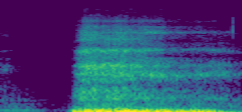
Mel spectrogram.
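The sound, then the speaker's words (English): A loud exhale rushes straight into the microphone after a brief quiet, a heavy breath with rumbling low-end distortion that lasts over a second. “Stop breathing.”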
